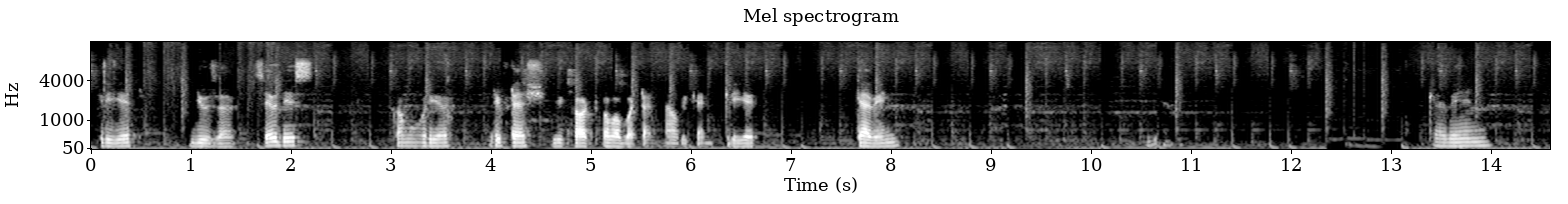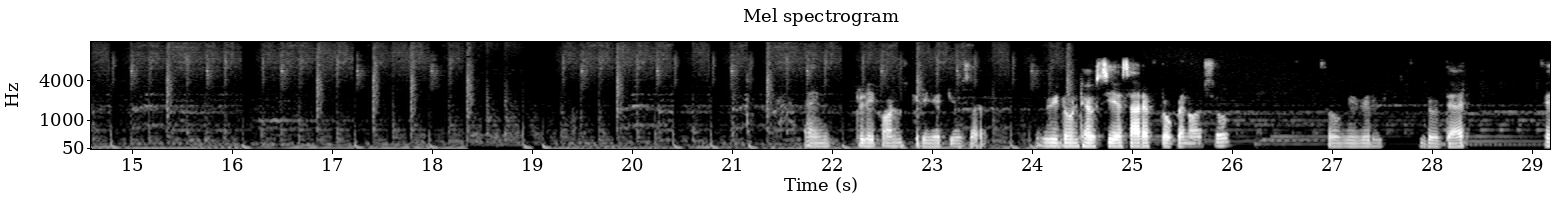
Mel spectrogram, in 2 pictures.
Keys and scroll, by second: 0.0-1.3 typing.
